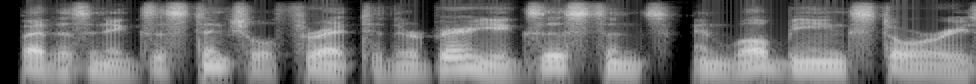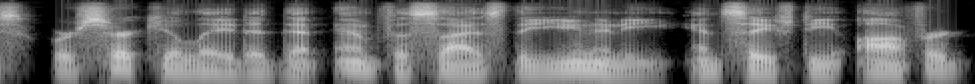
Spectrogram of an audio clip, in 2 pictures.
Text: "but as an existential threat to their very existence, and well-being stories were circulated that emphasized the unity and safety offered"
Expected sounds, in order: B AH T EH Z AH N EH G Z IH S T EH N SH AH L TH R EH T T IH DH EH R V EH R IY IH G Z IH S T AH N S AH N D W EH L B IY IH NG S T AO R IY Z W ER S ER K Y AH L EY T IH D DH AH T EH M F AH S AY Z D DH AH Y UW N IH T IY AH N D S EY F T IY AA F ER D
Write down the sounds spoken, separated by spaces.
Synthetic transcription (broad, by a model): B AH T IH Z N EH G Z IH S T EH N SH L TH R EH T T IH DH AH R V EH R IY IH G Z IH S T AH N S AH N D W EH L B IY IH NG S T AO R IY Z W ER S ER K Y AH L EY T IH D DH AH T EH M F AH S AY Z DH AH Y UW N IH T IY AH N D S EY F T IY AA F ER D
